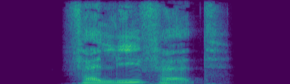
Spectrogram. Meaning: second-person plural subjunctive II of verlaufen
- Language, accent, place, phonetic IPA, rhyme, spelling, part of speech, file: German, Germany, Berlin, [fɛɐ̯ˈliːfət], -iːfət, verliefet, verb, De-verliefet.ogg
